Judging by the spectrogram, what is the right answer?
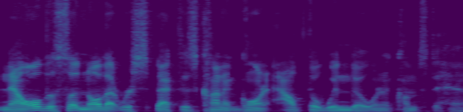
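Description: Vocal fry marks this man's very fast speech. His pitch makes very wide swings. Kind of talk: sports talk show with sponsor reads.

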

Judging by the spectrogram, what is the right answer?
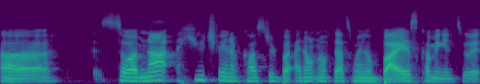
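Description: Against a quiet background, a woman talks at a fairly quick pace in a normal speaking voice, fairly low in pitch. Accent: American. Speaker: comedy writer. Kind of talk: live comedy podcast chat. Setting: stage with audience.

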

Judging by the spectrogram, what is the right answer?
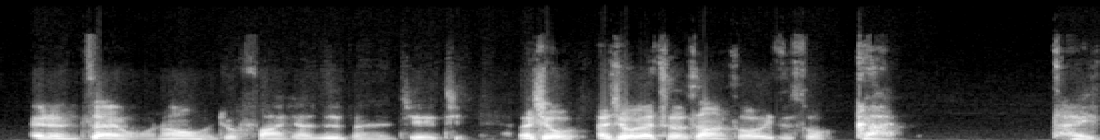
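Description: At a very fast pace, a man of medium pitch speaks with ordinary pitch variation and big swings in loudness, in a dry, close sound with no echo. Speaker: podcast co-host. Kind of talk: casual chat. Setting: remote call-in from Japan. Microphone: poor remote recording quality.

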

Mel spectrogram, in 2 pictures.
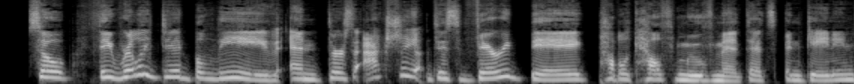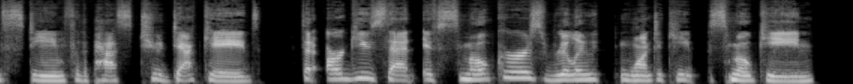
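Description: Using an ordinary speaking voice, a woman talks at a moderate pace, medium in pitch, with lively intonation. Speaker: journalist and author. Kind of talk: interview.

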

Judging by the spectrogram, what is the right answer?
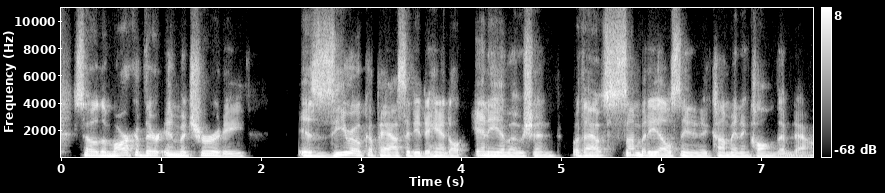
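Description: A man speaks at a very fast pace in a somewhat breathy voice. His medium pitch varies in an ordinary way. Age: 50s. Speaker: author and ministry leader. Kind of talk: interview.

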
